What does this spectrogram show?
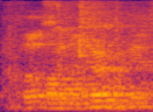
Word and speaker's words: Monture: Am I pronouncing that right? Monture?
